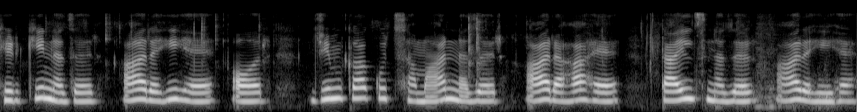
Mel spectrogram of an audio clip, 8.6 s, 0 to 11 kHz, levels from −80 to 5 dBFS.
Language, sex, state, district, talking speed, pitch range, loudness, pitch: Hindi, female, Himachal Pradesh, Shimla, 135 wpm, 225-265 Hz, -16 LUFS, 235 Hz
